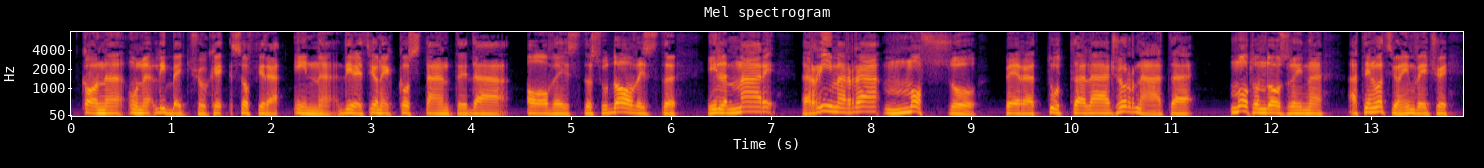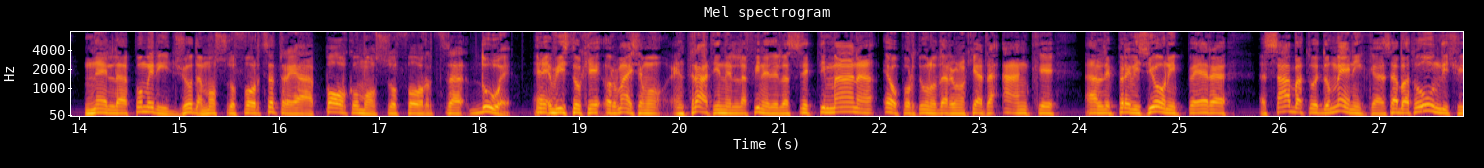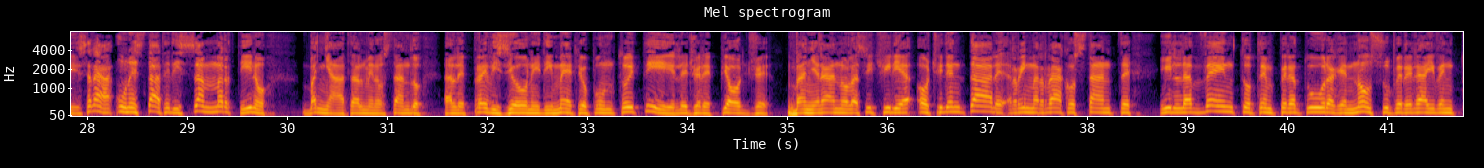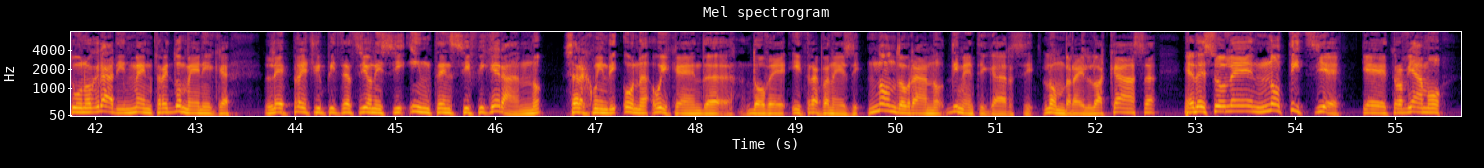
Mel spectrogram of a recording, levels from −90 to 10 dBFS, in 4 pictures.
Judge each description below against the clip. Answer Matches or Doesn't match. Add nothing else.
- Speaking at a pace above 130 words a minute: Doesn't match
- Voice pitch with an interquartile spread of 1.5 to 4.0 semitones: Doesn't match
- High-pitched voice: Doesn't match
